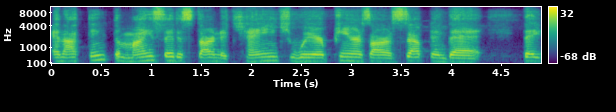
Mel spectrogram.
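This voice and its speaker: A woman with a plain, everyday voice speaks at a moderate pace and a fairly low pitch, the sound dry and close with no echo. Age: 60s. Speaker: business consultant. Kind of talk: interview.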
